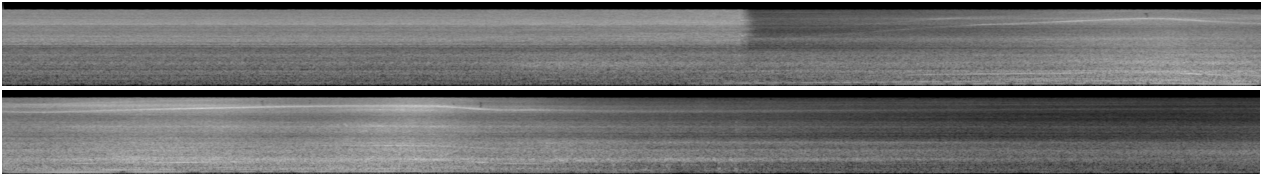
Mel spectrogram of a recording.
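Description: Diesel multiple-unit train at a platform: a steady high hiss stops suddenly about nine seconds in, then the train pulls away past the microphone, its engine and transmission whine rising and gliding in pitch over a heavy rumble. The sound is loudest in the middle and fades away near the end.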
